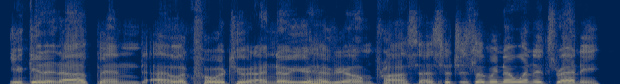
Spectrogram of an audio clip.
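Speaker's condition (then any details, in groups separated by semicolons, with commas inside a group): Cerebral palsy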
